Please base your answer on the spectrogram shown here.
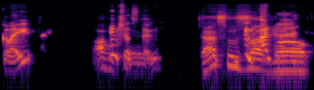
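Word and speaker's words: Gleat: Apparently, it's not pronounced Glee. It's pronounced Glate.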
